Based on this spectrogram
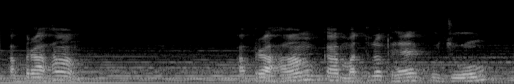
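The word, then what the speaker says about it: אברהם: باپ، یعنی حضرت ابراہیم۔ ابراہیم کا عبرانی تلفظ ہے ابراہام۔ ابراہام کا مطلب ہے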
